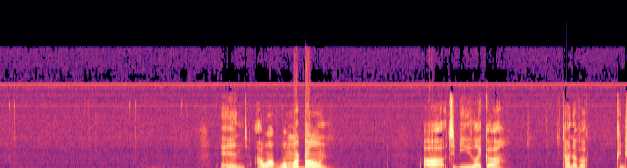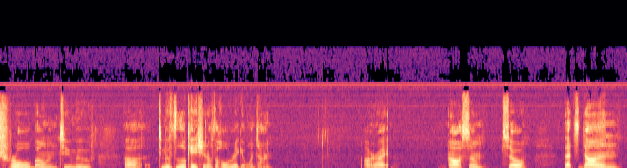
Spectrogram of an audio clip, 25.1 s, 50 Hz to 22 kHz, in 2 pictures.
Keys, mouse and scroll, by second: 0.3 middle click, 0.9 g, 1.9 s, 2.9 g, 3.8-5.5 drag, 6.1 shift+d.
